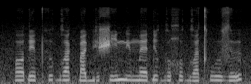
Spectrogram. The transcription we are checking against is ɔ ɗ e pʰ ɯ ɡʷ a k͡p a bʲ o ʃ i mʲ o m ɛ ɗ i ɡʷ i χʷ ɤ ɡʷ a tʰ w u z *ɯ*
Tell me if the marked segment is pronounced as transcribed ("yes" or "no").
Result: yes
